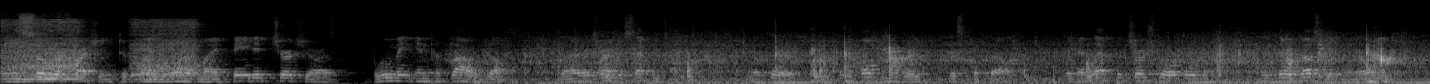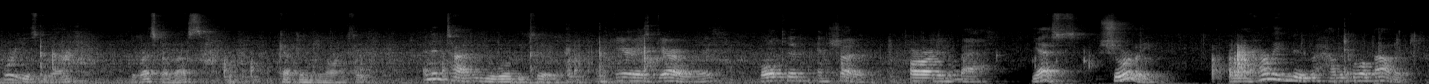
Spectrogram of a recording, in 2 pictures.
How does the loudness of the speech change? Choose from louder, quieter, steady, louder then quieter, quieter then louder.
louder.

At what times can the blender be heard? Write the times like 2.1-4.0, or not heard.
0.0-2.0.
